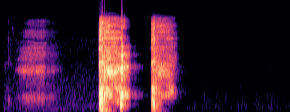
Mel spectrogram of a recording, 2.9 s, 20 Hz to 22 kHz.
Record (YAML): cough_length: 2.9 s
cough_amplitude: 32767
cough_signal_mean_std_ratio: 0.27
survey_phase: beta (2021-08-13 to 2022-03-07)
age: 45-64
gender: Female
wearing_mask: 'No'
symptom_none: true
smoker_status: Never smoked
respiratory_condition_asthma: false
respiratory_condition_other: false
recruitment_source: REACT
submission_delay: 2 days
covid_test_result: Negative
covid_test_method: RT-qPCR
